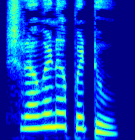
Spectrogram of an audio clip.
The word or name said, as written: ಶ್ರವಣಪಟು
